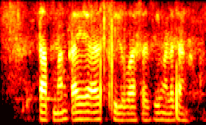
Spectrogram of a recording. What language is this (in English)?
Marathi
